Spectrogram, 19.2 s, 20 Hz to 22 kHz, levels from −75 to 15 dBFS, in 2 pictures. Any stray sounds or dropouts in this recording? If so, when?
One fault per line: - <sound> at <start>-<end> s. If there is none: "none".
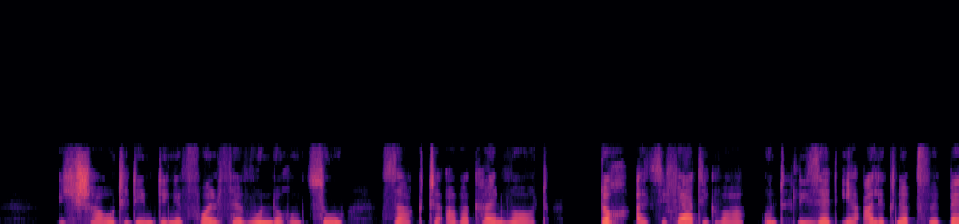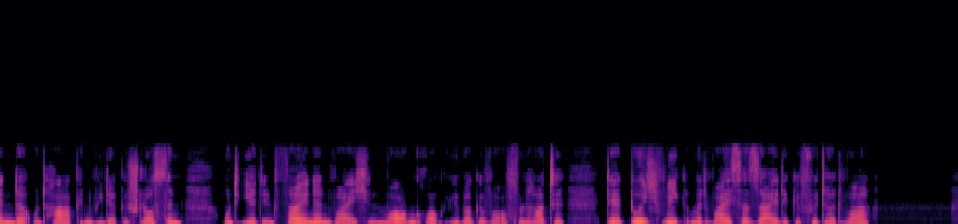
none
